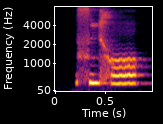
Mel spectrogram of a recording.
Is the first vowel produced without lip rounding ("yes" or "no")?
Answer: yes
